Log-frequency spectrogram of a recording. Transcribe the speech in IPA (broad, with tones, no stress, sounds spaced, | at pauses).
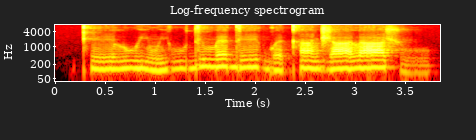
kʰ eː˨ l uː˦ j ũ˨ j uː˦ d ɪ˦ m ɛ˦ d eː˦ ɡʷ ɛ˨ kʰ ã˦ d͡ʒ aː˦ l aː˦ ʃ uː˨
